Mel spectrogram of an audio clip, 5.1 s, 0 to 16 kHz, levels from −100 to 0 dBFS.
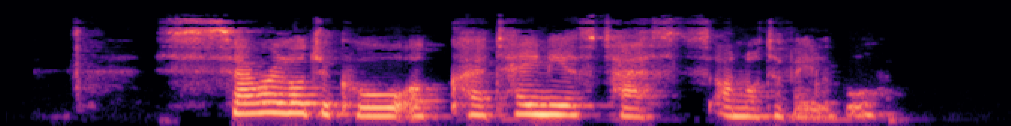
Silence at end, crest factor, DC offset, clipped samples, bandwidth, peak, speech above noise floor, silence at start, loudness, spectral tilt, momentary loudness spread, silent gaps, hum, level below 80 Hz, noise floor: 0.6 s; 18 dB; under 0.1%; under 0.1%; 10 kHz; -2 dBFS; 29 dB; 0.85 s; -19 LUFS; -3.5 dB/octave; 16 LU; none; none; -72 dBFS; -48 dBFS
